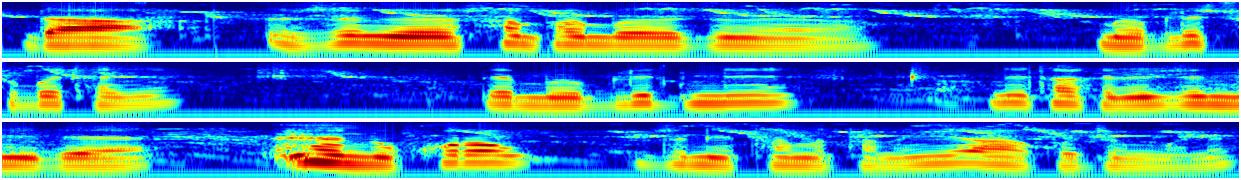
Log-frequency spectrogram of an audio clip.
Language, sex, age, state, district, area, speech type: Bodo, male, 45-60, Assam, Udalguri, rural, spontaneous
